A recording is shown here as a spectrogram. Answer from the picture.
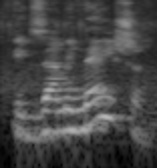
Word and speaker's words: examination: And stress the syllable before shun. Examination.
